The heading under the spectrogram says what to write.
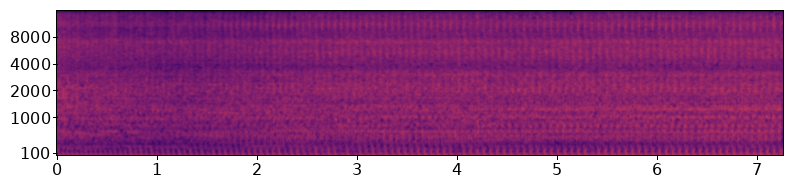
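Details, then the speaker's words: Craftsman riding mower engine after valve seat repair, replacement valve, carburetor mixture and idle set by ear around 1100–1200 rpm: steady idle with slight burble and flutter, mixture not fully dialed in. "so here you can kind of hear that it is running steady but it's got a little burble to it you know just a little bit of flutter"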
